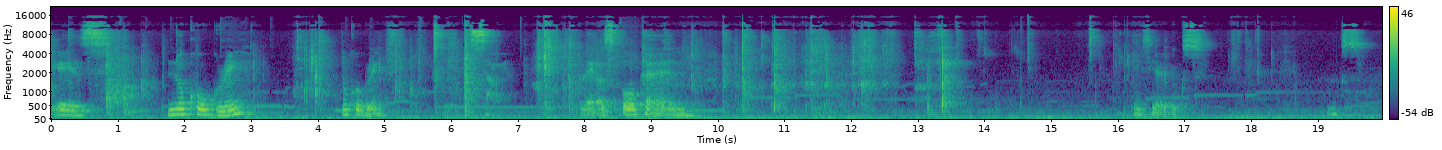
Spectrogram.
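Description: Cardboard packaging rustles and taps in hands.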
